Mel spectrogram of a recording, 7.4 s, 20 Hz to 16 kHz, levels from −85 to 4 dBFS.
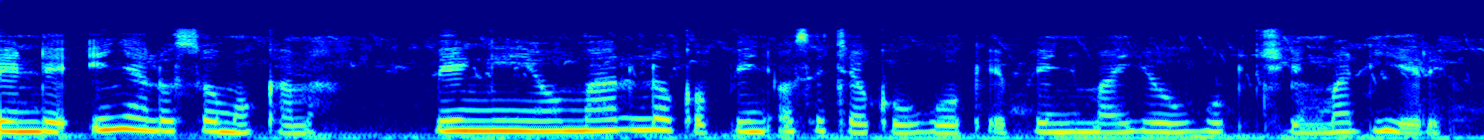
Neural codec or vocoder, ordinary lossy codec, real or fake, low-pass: none; none; real; 7.2 kHz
